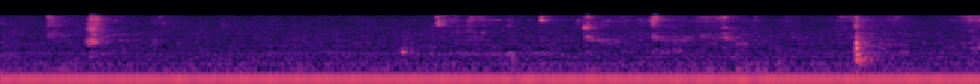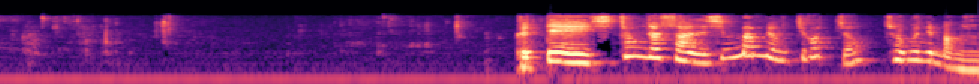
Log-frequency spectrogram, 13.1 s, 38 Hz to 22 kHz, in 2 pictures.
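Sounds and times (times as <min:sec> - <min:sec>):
low steady hum: 0:00.0 - 0:13.0
mouth chewing noodles: 0:02.7 - 0:05.5, 0:06.4 - 0:10.0.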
